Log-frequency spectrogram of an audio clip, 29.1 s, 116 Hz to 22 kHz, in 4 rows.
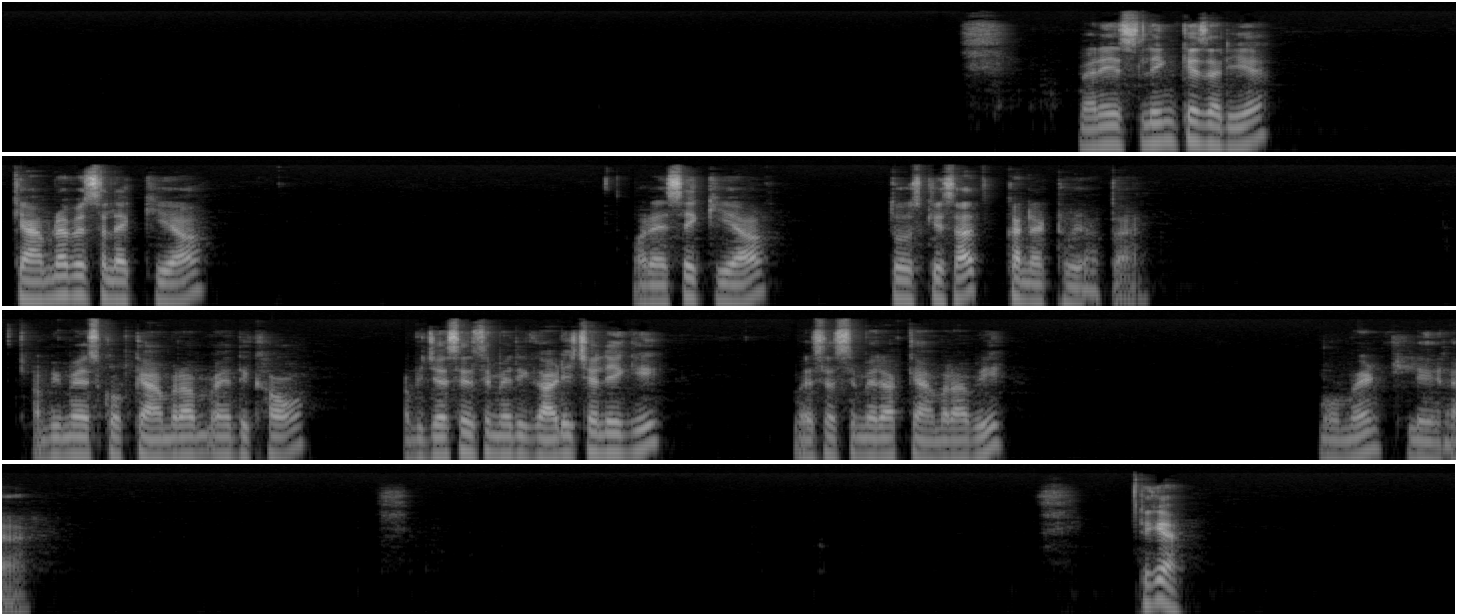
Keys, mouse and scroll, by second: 2.6-5.6 drag, 8.6 click, 9.6-11.1 drag, 13.0-14.8 drag, 15.2 c, 18.1 click, 19.0 click.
